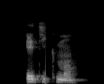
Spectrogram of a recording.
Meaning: ethically
- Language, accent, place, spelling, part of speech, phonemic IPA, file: French, France, Lyon, éthiquement, adverb, /e.tik.mɑ̃/, LL-Q150 (fra)-éthiquement.wav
